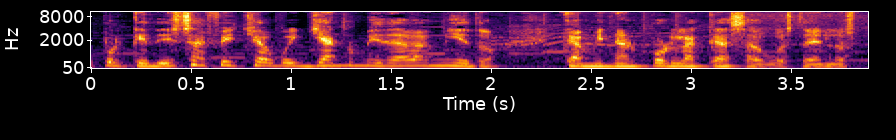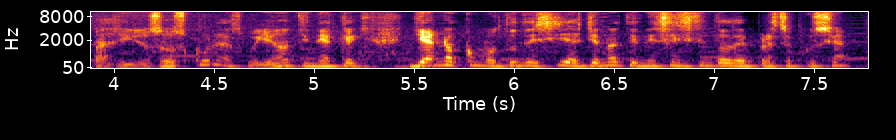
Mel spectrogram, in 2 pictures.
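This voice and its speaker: Fast-talking Mexican guy, slangy. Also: a little high. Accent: Mexican Spanish. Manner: slangy, storytelling, peppers speech with "güey". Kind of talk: casual chat.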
